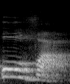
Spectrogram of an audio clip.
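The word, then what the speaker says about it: -ого: cava va a tener la termin ova se escribe como ogo Pero se escucha Como ova ova catava por ejemplo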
